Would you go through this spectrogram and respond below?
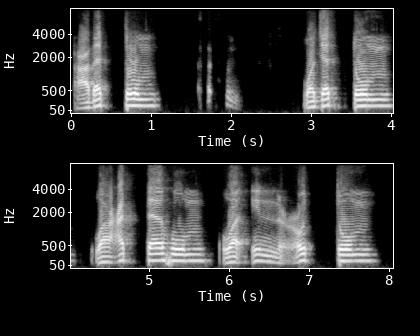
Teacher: Dal has a sukoon, ta has a shadda. I'm not going to read the dal. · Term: idgham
